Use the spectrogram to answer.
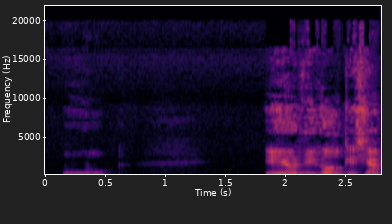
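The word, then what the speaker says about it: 辱: que significa humillar o insultar y que se pronuncia u.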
